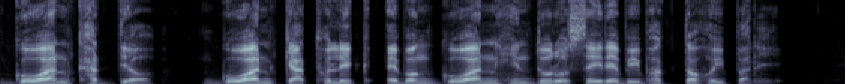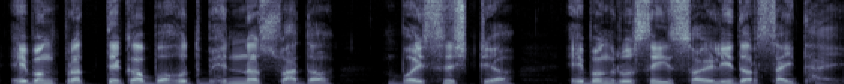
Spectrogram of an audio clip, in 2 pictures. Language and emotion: Odia, neutral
